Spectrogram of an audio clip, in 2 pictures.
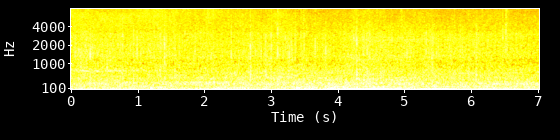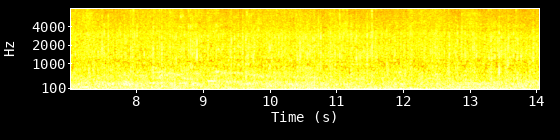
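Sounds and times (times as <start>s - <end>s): drips and splashes: 0.0s - 14.0s
rain on wet pavement: 0.0s - 14.0s.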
